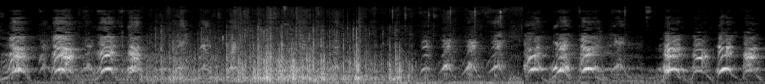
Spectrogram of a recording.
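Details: Miniature Schnauzer yapping in quick repeated barks. A loud noisy rustling burst masks the middle, and then a steady series of short sharp barks resumes.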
